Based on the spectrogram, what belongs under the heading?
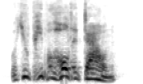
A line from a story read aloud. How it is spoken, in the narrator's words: whispered the head of the Yale Anthropology Department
